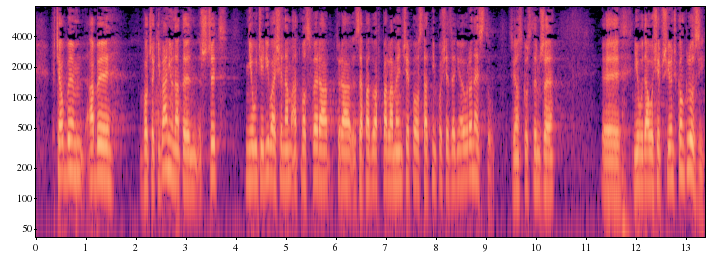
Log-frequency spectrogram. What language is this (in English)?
Polish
